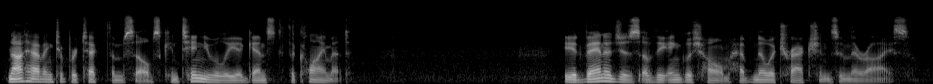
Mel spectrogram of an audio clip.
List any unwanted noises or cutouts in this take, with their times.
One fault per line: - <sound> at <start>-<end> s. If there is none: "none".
none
